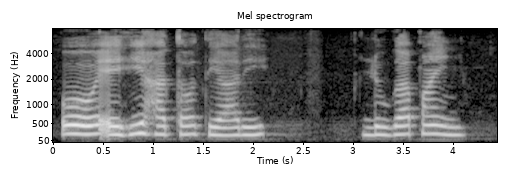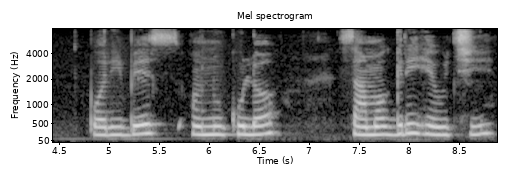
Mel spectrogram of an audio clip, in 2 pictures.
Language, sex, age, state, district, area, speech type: Odia, female, 30-45, Odisha, Balangir, urban, spontaneous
